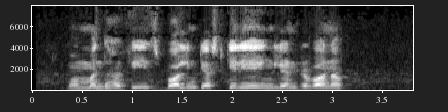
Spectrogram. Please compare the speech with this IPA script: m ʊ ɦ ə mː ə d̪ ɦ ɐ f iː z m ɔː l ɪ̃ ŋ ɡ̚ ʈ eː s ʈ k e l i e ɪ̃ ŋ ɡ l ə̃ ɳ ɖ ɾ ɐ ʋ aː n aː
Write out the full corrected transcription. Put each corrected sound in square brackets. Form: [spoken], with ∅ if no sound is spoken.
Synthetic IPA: m ʊ ɦ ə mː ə d̪ ɦ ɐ f iː z [b] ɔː l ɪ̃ ŋ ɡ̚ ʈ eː s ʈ k e l i e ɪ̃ ŋ ɡ l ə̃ ɳ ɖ ɾ ɐ ʋ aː n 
